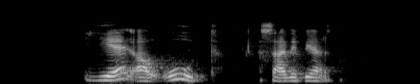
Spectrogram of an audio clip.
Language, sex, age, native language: Icelandic, female, 50-59, Icelandic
